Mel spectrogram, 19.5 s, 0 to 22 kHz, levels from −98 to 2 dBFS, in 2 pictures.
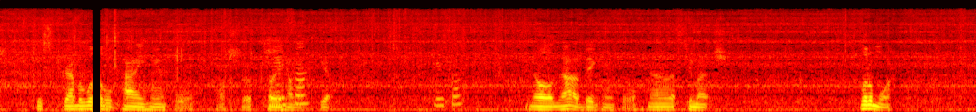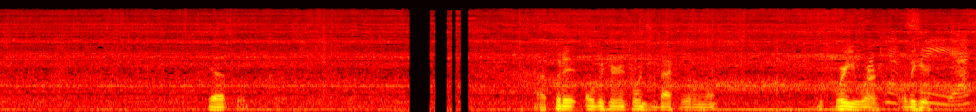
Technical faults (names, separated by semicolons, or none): digital broadcast dropout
